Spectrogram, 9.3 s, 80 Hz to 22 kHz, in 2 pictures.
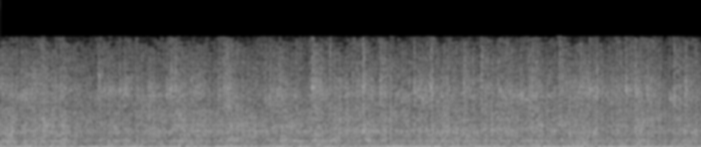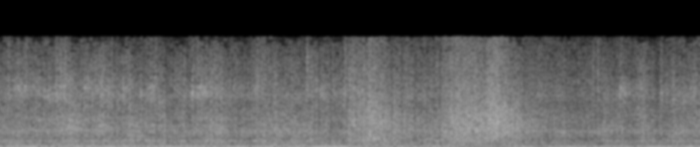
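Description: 502 cubic-inch big-block Chevrolet V8 racing engine running at a steady speed on an engine dyno, with a brief rush of hiss about seven seconds in.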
